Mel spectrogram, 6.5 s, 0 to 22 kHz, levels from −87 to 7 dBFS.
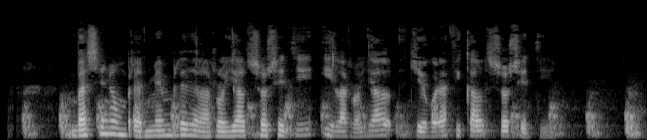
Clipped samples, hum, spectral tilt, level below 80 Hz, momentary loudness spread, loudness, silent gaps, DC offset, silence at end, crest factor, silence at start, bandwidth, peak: under 0.1%; none; -6.5 dB/octave; -72 dBFS; 17 LU; -26 LUFS; none; under 0.1%; 0.05 s; 24 dB; 0.2 s; 10.5 kHz; -4 dBFS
